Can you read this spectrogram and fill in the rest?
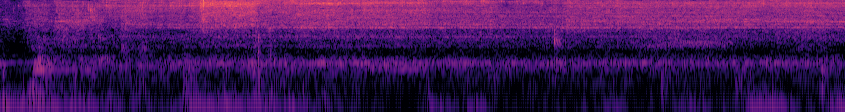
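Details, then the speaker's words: Toilet fill valve after replacing its rubber seal and flushing out debris: steady rushing water refills the tank, then shuts off with no hiss or trickle. The earlier small leak is gone, so the fill valve refills normally. "Okay, so the tank is now full. You can hear that the water has stopped running. You don't have the small leak like we did earlier."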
